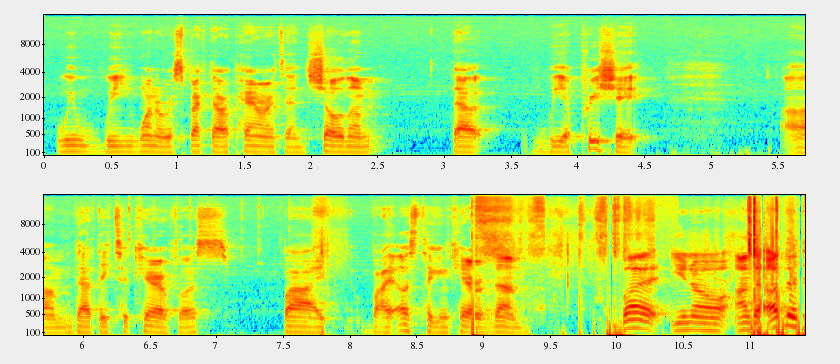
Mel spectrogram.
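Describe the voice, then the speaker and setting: A man in his twenties tutoring English in a casual online conversation, talking loosely with lots of "like" and "you know". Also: fairly low pitch. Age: 20s. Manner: relaxed, heavy use of "like" and "you know", frequent restarts.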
